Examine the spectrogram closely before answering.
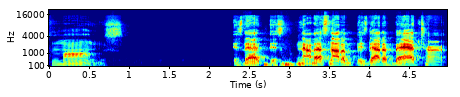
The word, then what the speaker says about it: Hmong: The H is silent. It's pronounced Mongs.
